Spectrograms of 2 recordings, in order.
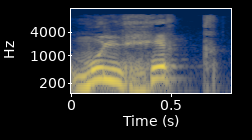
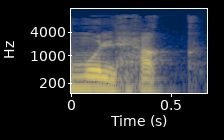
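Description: First: The vowel after the h sound is i. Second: The vowel after the h sound is a. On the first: The punishment catches up with the disbelievers. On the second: God makes the punishment reach the disbelievers.

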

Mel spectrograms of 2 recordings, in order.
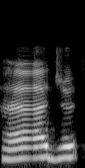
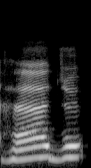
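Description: Both takes have the same delivery.

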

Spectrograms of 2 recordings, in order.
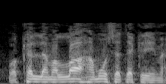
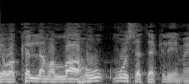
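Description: First: Allah ends with an a vowel. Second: Allah ends with a u vowel. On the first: God is the one spoken to. The speaker calls it wrong. "بالنصب" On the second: God is the one who speaks. The speaker calls it right. "الفاعل هو الله"

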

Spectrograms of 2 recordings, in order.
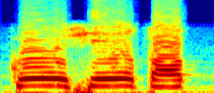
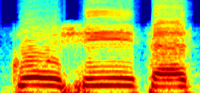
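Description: First: Both t-like sounds are emphatic. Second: Both t-like sounds are plain. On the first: "دي اتنين طاء" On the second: "ادا اتنين تاء"

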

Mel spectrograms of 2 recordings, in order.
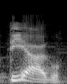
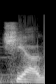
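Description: First: The t is a plain, hard t sound. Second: The t is softened into a ch sound. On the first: This is how the northeast region says it. "Lá eles falam Tiago" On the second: This is how the southeast region says it. "Esse chiado, assim, o Tiago"

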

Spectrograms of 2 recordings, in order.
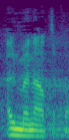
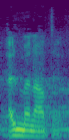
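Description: The two takes are said the same way.

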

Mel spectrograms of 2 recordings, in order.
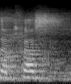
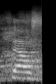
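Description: First: The s sound is light, like a plain s. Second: The s sound is heavy, with a raised tongue. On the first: The speaker calls it wrong. "ليست فس، فس دي بسين" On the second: The speaker calls it right. "فيها استعلاء واطباق، يبقى صوتها من فوق"

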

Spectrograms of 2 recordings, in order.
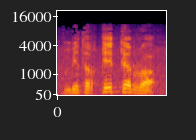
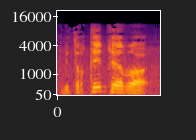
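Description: No difference in how they are said.

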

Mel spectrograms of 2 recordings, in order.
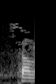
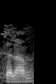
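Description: First: The middle sound of the word is swallowed. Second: The word is said fully and clearly. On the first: The greeting is disguised so its meaning is unclear. "بس يأكلها" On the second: It is a proper greeting of peace. "ولا يقول السلام"

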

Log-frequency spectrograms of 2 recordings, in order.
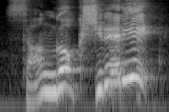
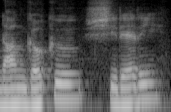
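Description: First: The title is said with loud, excited energy. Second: The title is said in a flat, plain way. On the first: The speaker calls it right. "Do it again" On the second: The speaker calls it wrong. "I didn't hear both exclamation points on that"

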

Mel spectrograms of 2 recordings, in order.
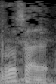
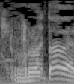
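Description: First: The middle consonant is an s sound. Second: The middle consonant is a t sound. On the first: The speaker calls it right. "Rotada no, Rosada" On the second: The speaker calls it wrong. "Rotada no"

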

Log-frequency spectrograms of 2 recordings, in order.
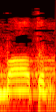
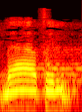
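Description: First: The b sound is heavy and thick. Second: The b sound is light and thin. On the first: The speaker calls it wrong. "ولا تقول باطل" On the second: The speaker calls it right. "ترققها"

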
